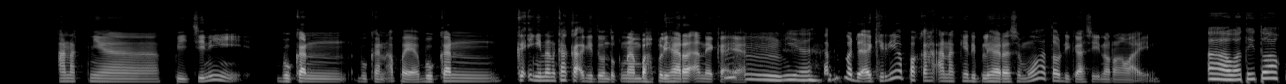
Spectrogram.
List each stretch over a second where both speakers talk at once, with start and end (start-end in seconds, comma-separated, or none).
none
